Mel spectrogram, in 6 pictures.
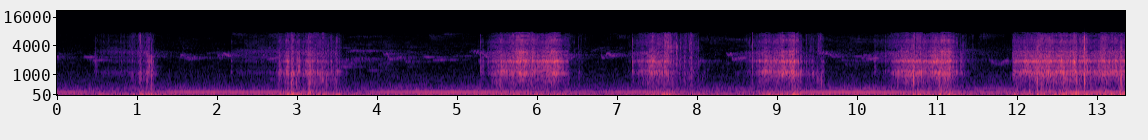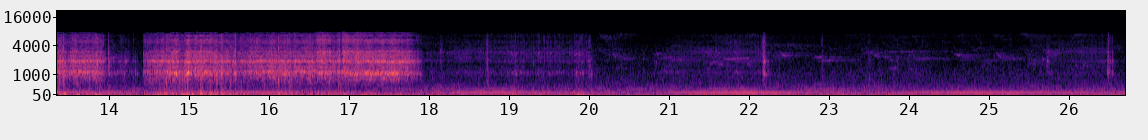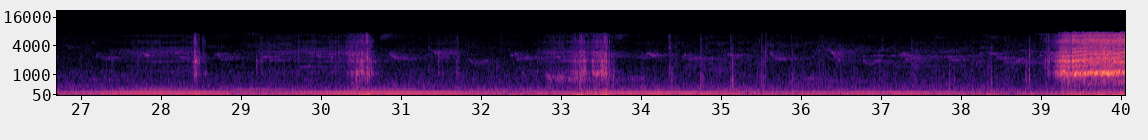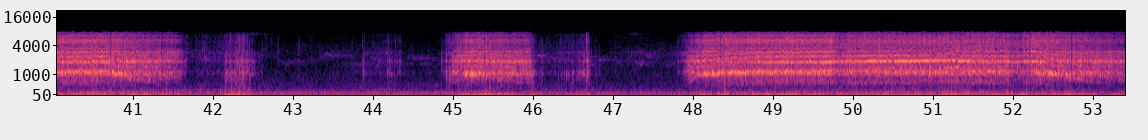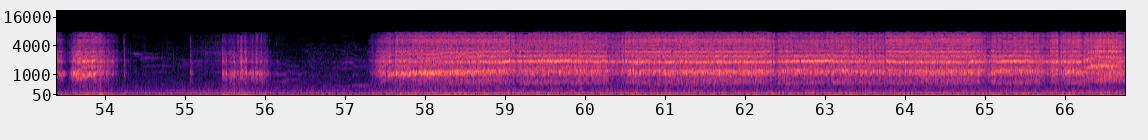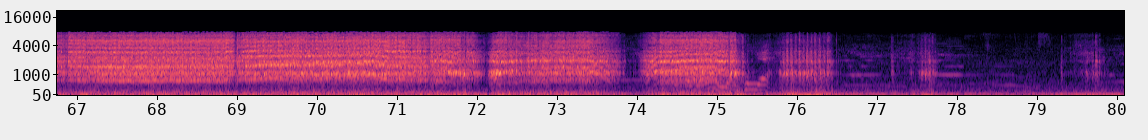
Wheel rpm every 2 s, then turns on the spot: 10, 10, 10, 20, 10, 20, 50, 50, 60, 10, 0, 0, 0, 0, 0, 0, 10, 0, 0, 50, 60, 0, 20, 10, 140, 160, 50, 10, 40, 160, 160, 160, 160, 190, 200, 170, 120, 80, 10, 0.
2-4 32-34 74-76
